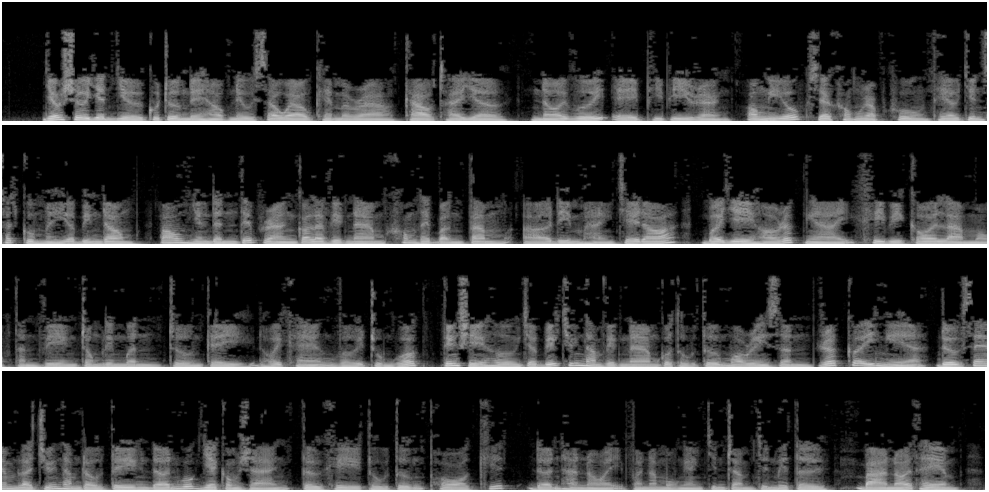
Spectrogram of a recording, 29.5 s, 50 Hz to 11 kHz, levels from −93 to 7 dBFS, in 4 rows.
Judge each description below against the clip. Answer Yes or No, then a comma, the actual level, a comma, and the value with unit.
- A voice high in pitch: No, medium, 140 Hz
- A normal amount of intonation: Yes, average, 3.3 semitones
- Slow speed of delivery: No, average, 240 wpm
